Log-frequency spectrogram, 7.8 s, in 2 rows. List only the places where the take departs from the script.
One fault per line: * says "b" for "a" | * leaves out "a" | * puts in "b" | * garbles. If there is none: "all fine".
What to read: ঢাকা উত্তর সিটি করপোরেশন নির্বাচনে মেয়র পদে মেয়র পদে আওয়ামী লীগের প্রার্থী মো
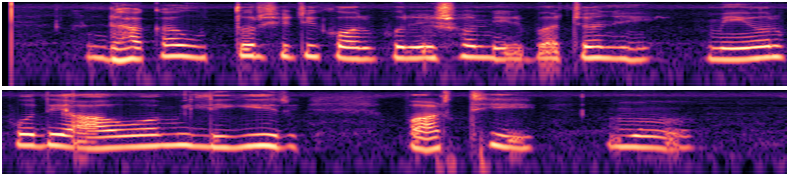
* leaves out "মেয়র পদে"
